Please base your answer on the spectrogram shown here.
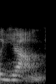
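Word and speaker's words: Jung: Young it looks car the J is pronounced y so it's Carl Young and you might learn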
